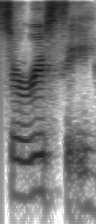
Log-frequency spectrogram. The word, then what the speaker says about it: Seroussi: I think often about our conversation, and I realize I think that I mispronounced your last name. It's Seroussi, right?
